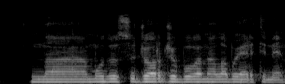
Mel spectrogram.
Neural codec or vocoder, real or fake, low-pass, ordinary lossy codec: vocoder, 44.1 kHz, 128 mel bands every 256 samples, BigVGAN v2; fake; 14.4 kHz; MP3, 48 kbps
